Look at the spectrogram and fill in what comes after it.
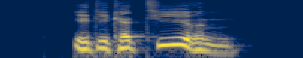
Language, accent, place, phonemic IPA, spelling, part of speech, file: German, Germany, Berlin, /ʔetikɛˈtiːʁən/, etikettieren, verb, De-etikettieren.ogg
- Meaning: to label, to tag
